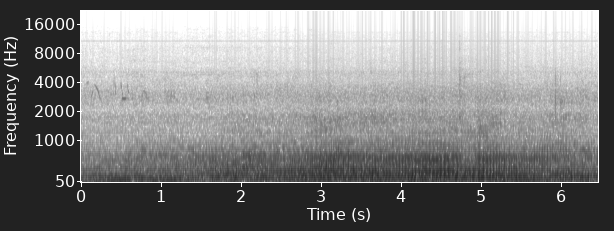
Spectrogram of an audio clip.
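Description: Honda Grom minibike's 125 cc single-cylinder engine climbing steadily in pitch and getting louder for about three seconds as it accelerates, then falling in pitch about five seconds in.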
